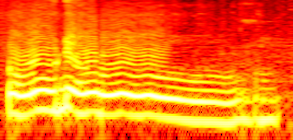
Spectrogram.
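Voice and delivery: high, drawn-out wail of dismay; real alarmed exclamation; dismayed cry. Real, not acted. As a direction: cry out as the game goes wrong. Dismay during the game.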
